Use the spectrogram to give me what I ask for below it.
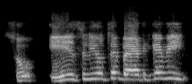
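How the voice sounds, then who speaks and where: A man's voice: very high voice, measured pace, sharp tone. A man giving emphatic political analysis on a talk show, pressing pointed questions.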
